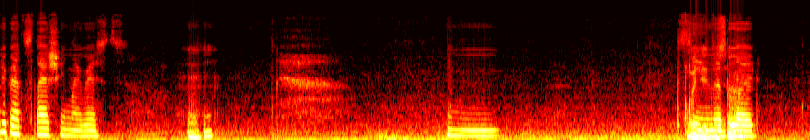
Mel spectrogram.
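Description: An older man speaks calmly, in short phrases with pauses.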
